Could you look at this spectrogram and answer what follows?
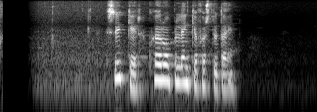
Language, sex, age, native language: Icelandic, female, 50-59, Icelandic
